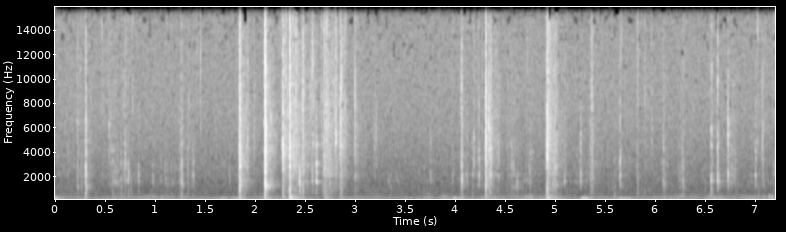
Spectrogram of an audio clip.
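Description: A box-cutter blade shaves and cuts a solid oval bar of dry green soap held in the hand. Sharp, bright crackling snaps and short scrapes come in quick irregular bursts over a steady low hum.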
